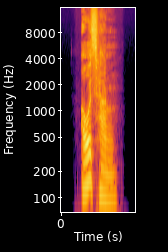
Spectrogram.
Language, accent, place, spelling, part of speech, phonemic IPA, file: German, Germany, Berlin, Aushang, noun, /ˈaʊ̯sˌhaŋ/, De-Aushang.ogg
- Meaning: bulletin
